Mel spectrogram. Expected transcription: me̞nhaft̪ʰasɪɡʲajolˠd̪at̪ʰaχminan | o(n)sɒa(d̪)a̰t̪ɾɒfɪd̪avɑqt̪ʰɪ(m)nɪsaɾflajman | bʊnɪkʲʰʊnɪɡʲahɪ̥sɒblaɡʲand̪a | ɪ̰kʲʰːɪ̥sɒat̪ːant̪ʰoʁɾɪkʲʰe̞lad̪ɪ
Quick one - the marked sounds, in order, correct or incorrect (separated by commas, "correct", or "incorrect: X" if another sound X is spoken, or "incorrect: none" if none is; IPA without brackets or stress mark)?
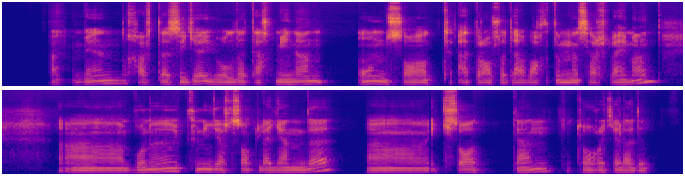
correct, incorrect: t̪, correct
